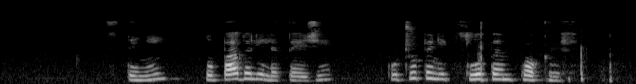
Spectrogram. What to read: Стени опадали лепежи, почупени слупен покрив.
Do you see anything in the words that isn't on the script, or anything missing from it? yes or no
no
